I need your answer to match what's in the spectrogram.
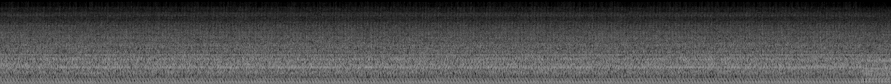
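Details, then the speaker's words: NorthStar 8000 PPG generator with Honda GX390 engine, after carburetor cleaning, running a few minutes with no load: a steady, even hum with no surging or hunting. The governor arm is rock-solid and frequency is stable; normal idle. "I think we're okay it's been a few minutes The Surge is gone you know I can't hear it I actually took a look at the governor arm and it is Rock Solid steady it's not moving at all"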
